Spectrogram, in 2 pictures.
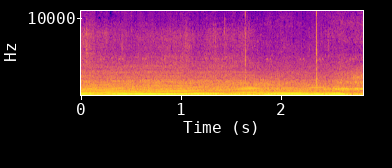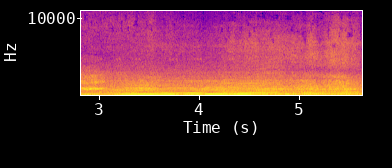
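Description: Ford Puma race car's four-cylinder engine revving hard under acceleration. Its pitch climbs, drops sharply about two and a half seconds in, then climbs again.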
